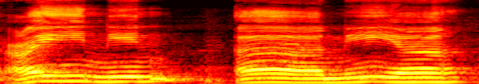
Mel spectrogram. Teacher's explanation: عینن آنیہ ظاہر کریں گے اور بغیر غنہ کے جلدی پڑھیں گے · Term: اظہار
